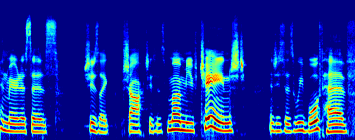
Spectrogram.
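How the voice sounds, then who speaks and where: On a very clean recording with a silent background, a woman speaks in a plain, everyday voice at fairly low pitch and a moderate pace, with fairly even intonation and big swings in loudness. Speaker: podcast co-host, screenwriter. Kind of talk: casual chat.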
